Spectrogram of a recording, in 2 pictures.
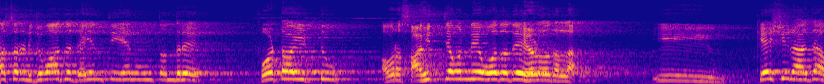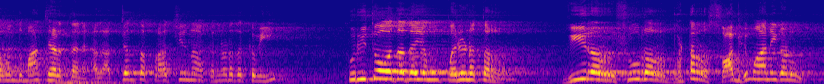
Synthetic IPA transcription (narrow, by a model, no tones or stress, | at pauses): aːsɐɾɐnid͡ʒɐʋaːd̪ɐd͡ʒɐjɐnt̪ieːnuɐnt̪ɐnd̪ɐɾe̞ | pʰoːʈoːiʈːuɐ̰ʋɐɾɐsaːɦit̪jɐʋɐnːeːɦoːd̪ɐd̪eːɦeːɭoːd̪ɐlːɐ | iː | keːʂiɾaːd͡ʒao̞nd̪umaːt̪ɦeːɭt̪aːneʔɐd̪ɐt̪jɐnt̪ɐpɾaːt͡ʃiːnɐkɐnːɐɽɐd̪ɐkɐʋi | kuɾit̪oːd̪ɐd̪ɐjɐmpɐɾiɳɐt̪ɐɾ | ʋiːɾɐɾʃuːɾɐɾbʱɐʈɐɾsʋaːbʱimaːniɡɐɭu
